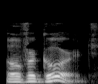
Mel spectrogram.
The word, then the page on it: overgorge: British English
